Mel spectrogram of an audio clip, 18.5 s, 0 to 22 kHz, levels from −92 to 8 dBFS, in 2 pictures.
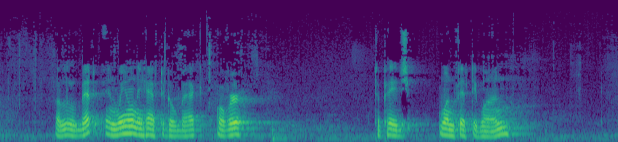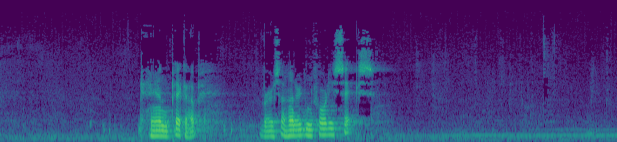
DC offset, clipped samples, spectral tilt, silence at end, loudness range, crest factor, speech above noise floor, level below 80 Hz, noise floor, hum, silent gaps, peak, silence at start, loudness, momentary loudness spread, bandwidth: under 0.1%; under 0.1%; -6.5 dB/octave; 0.3 s; 10 LU; 20 dB; 32 dB; -52 dBFS; -50 dBFS; none; none; -2 dBFS; 0.85 s; -20 LUFS; 22 LU; 11.5 kHz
